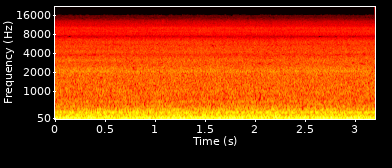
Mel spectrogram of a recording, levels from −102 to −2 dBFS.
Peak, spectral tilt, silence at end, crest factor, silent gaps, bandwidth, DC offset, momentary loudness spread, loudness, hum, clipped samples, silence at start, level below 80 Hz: -12 dBFS; -5 dB/octave; 0 s; 12 dB; none; 13.5 kHz; under 0.1%; 1 LU; -27 LUFS; none; under 0.1%; 0 s; -26 dBFS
